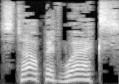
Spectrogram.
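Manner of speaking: very high, loud, shrill scream. During a gunpoint standoff over a fight in an alley, screaming. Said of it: "Leader screamed".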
